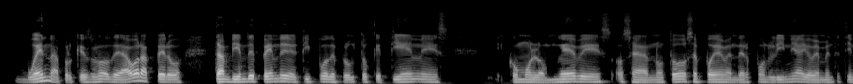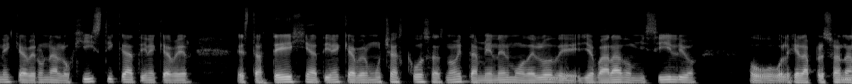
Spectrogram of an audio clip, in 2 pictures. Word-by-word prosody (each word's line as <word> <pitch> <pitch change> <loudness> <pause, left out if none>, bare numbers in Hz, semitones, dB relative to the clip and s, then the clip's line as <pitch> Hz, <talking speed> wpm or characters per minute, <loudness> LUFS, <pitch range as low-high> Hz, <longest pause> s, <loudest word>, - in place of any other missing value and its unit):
buena 125 +10 +3
porque 105 +1 -3
es 110 - +1
lo 125 0 +1
de 110 -1 +3
ahora, 160 +6 +5
pero 115 -1 +4 0.3
también 120 -1 +6
depende 135 +1 +4
del 115 -4 +1
tipo 120 +2 -1
de 120 - +2
producto 110 +1 -3
que - - -3
tienes, 120 -1 -2 0.6
cómo 110 0 0
lo 105 -1 +2
mueves, 120 +1 +2
o 110 - -3
sea, 110 -2 0
no 110 +1 -3
todo 120 +2 +2
se 125 - 0
puede 115 -1 +2
vender 105 -1 -2
por 115 -2 -5
línea 115 +4 -2
y 115 - 0
obviamente 105 +2 -2
tiene 115 0 -5
que 115 - -4
haber 100 0 0
una 105 -1 -2
logística, 120 +3 -2
tiene 105 -1 -4
que - - -2
haber 100 +2 -2 0.4
estrategia, 110 +4 +1
tiene 110 +2 -1
que 110 - 0
haber 105 0 +1
muchas 110 +2 -3
cosas, 115 -3 -3
¿no?, 110 +3 -1
y - - -5
también 100 -3 -2
el 105 +1 -1
modelo 105 +1 0
de 100 -1 -2
llevar 100 +1 0
a 110 - +5
domicilio, 110 +2 -2 0.5
o 95 0 -1
que - - +1
la 100 -1 +2
persona 105 +2 -1
110 Hz, 195 wpm, -25 LUFS, 105-120 Hz, 0.6 s, también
